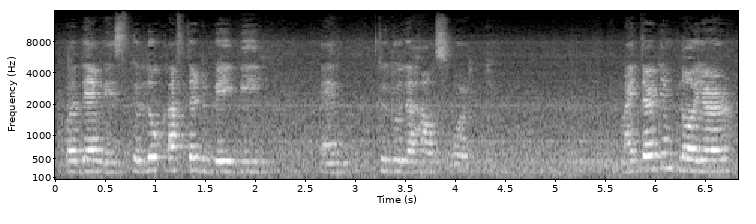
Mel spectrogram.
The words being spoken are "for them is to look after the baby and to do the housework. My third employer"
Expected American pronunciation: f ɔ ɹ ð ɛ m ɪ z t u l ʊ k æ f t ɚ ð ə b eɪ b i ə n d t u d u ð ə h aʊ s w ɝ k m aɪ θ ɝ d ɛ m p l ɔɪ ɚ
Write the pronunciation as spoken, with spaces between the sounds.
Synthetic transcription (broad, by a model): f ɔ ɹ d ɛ m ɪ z t u l ʊ k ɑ f t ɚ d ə b eɪ b i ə n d t u d u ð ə h aʊ s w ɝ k m aɪ t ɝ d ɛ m p l ɔɪ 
